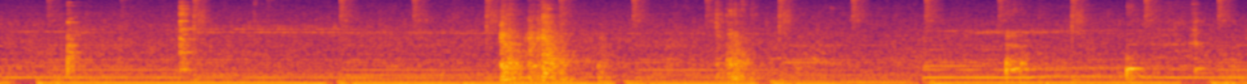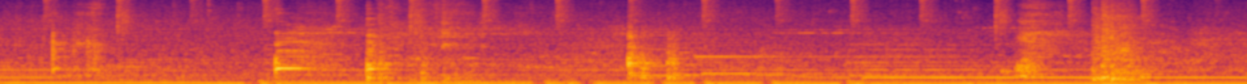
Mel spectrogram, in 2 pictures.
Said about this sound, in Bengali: এবারে আমি গ্রেভিটা দিয়ে দিচ্ছি।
